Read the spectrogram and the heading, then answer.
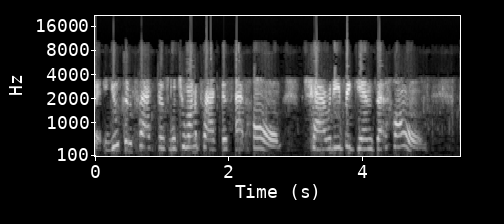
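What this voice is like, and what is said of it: New York accent. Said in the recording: “you have a delightful accent... I'm a New Yorker”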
